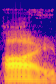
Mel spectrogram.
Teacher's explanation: It's a combination of two vowel qualities in one. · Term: diphthong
